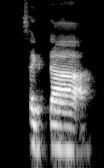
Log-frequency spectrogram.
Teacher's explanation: Since this word has long vowel, which is double a, the stress is on the second syllable, not the first one. So we say sagda instead of sagda.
